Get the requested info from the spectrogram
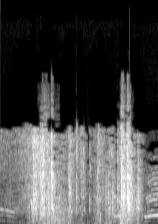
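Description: A person slipping and falling hard on a wet wooden porch deck: a long, loud scuffling crash about half a second in, then a second sharp crash near the end as she lands and knocks things over.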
